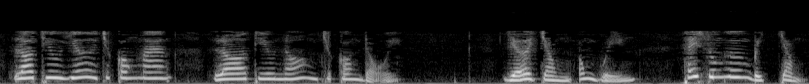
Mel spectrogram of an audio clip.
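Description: A woman narrates a storybook in an expressive, animated reading. Her high voice has a gravelly rasp and swings widely in pitch. The sound is dry and dull, like a lo-fi recording. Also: no echo.

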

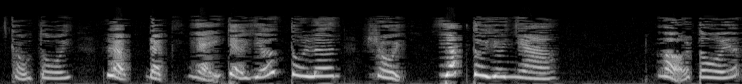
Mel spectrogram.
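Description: A woman's voice: very high-pitched, a little mellow, no room sound. A woman voicing a poor, wronged young orphan woman who tells her story tearfully, in a storybook reading.

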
